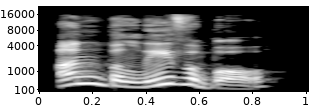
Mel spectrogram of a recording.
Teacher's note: When you say unbelievable, in English for example, do you notice how li is accentuated? That's because it's pronounced longer and louder than all of the other syllables. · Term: stress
